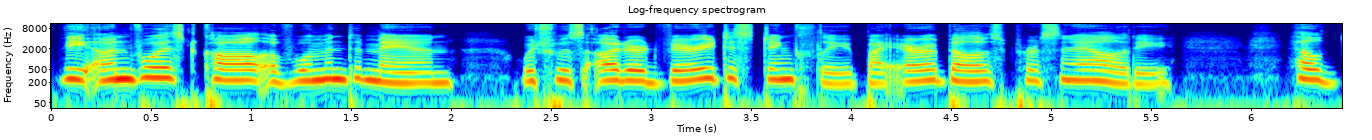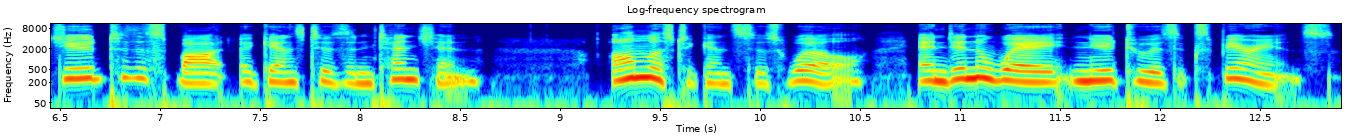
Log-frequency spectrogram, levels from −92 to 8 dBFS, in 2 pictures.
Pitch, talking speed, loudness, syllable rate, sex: 220 Hz, 160 wpm, -17 LUFS, 5.3 syllables/s, female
